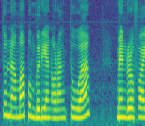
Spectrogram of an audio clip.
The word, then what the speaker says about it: Mendrofa: Mendrova itu sebenarnya pelafalannya Mendrova. Tapi di Nias itu ada satu vokal yang tidak ada di bahasa Indonesia, yaitu e. Jadi kami kalau menulis emas, andai kata itu bahasa Nias, itu nulisnya o dan ada aksen di kepalanya.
